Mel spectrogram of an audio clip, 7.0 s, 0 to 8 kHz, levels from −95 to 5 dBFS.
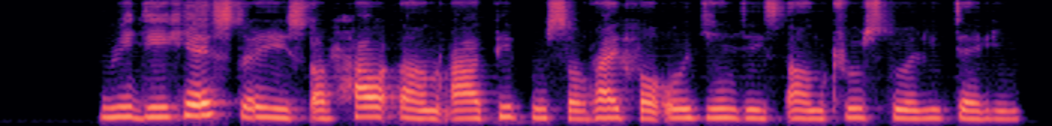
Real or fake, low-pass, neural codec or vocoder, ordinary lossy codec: fake; none; codec, 16 kHz, 1 kbps, FunCodec, trained on LibriTTS, 50 frames a second; none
